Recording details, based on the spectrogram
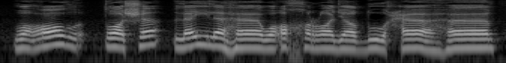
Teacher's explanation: غائن اور طا دونوں بولڈ پڑھیں گے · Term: حرف مستعلیہ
